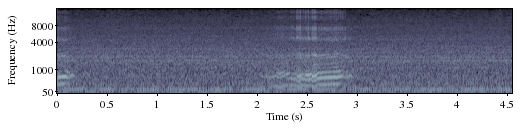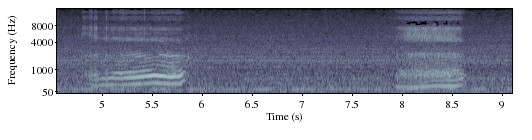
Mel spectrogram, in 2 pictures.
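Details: Sleeping pug snoring: three drawn-out, whistling, honking snores on inhalation over a steady room hum; a flat-faced dog snoring in slumber.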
